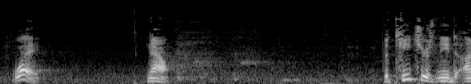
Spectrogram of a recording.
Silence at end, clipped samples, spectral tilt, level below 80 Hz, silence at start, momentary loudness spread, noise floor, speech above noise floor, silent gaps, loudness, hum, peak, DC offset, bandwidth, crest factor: 0 s; under 0.1%; -5.5 dB/octave; -50 dBFS; 0.1 s; 25 LU; -48 dBFS; 32 dB; none; -18 LUFS; none; -2 dBFS; under 0.1%; 13.5 kHz; 18 dB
